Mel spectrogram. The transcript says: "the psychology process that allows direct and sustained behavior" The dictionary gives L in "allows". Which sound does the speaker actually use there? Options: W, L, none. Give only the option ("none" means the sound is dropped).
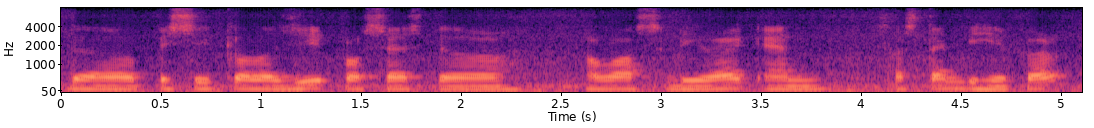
W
